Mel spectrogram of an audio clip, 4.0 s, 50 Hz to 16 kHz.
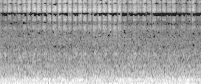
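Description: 2B graphite pencil shading on paper, a soft steady scratching as a square of a value scale is filled in, over a faint steady hum.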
